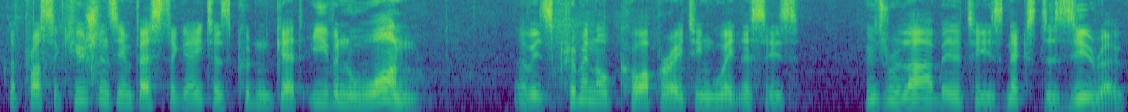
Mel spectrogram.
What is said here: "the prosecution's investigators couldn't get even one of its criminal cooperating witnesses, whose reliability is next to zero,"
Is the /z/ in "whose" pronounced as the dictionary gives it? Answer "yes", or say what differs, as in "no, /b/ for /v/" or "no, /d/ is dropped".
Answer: yes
